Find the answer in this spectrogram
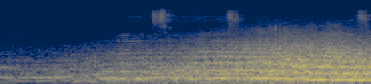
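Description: Race-circuit ambience: a rushing noise of distant racing engines that swells steadily in loudness, with a couple of short high ticks about a second in.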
